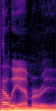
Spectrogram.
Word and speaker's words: polyamory: Polygamy. – Polygamy or polyera, whatever. – Polyamory. – It's polyamory. Yeah.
